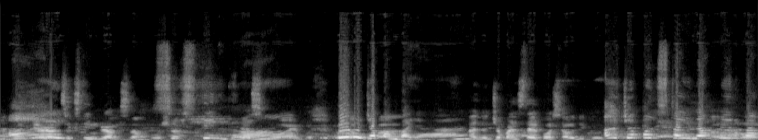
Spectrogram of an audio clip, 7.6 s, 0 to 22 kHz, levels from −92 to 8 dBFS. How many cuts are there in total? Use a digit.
0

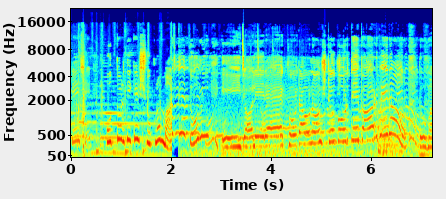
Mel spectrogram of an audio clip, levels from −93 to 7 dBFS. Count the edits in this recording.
1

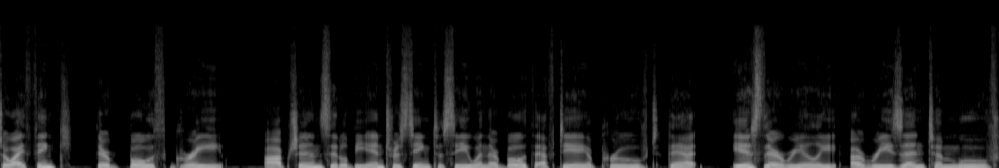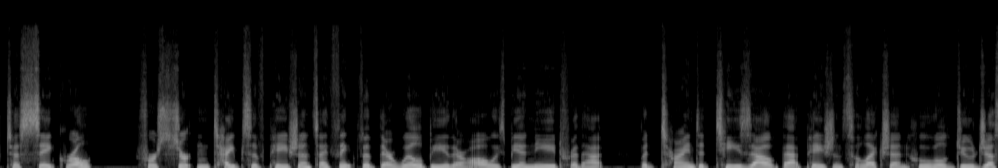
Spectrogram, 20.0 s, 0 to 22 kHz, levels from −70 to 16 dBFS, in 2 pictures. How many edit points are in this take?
1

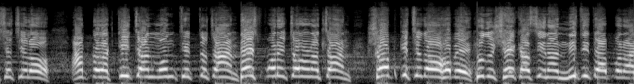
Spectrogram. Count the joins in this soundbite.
2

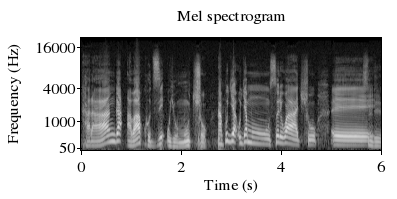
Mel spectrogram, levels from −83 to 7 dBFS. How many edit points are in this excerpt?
1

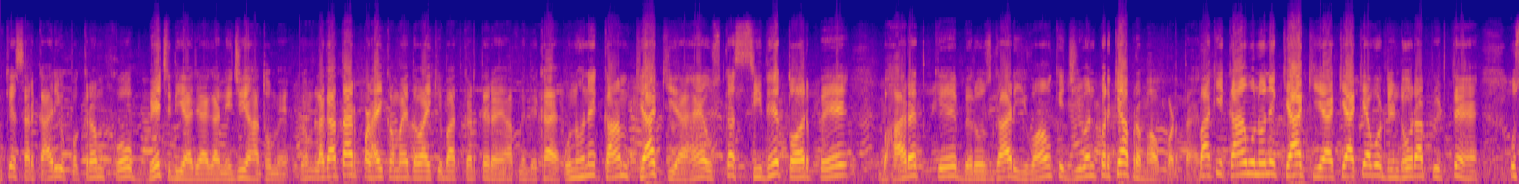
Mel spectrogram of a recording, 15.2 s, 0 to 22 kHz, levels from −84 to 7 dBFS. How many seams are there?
3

